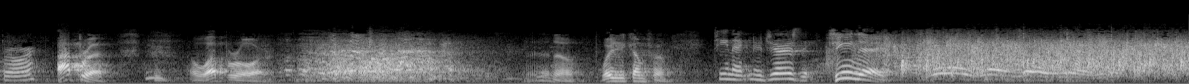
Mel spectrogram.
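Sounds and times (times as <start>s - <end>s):
speech: 0.0s - 3.4s, 5.4s - 9.1s
laughter: 2.8s - 5.1s
audience applause: 8.3s - 11.8s.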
